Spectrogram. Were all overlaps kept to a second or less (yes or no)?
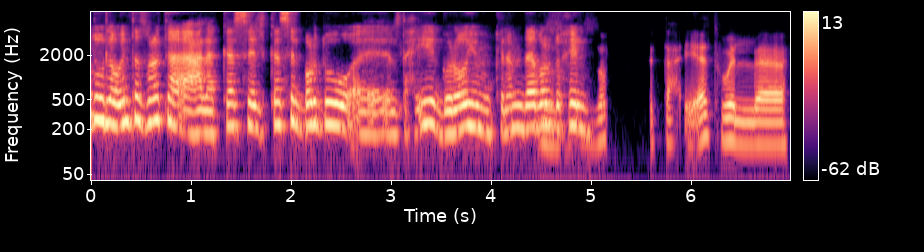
yes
